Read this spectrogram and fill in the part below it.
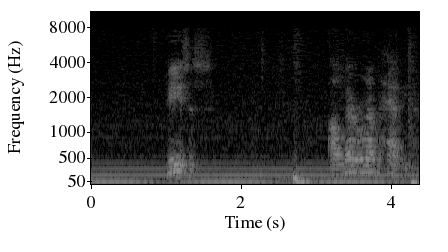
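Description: A middle-aged man speaks calmly into a nearby microphone.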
